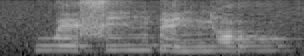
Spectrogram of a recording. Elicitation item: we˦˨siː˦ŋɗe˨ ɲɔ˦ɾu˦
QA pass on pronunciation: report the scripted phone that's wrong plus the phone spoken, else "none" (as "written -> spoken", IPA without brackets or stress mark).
none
